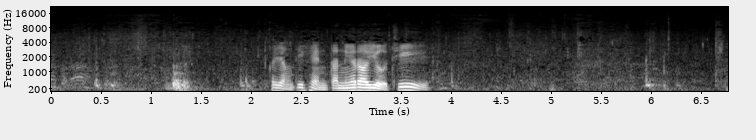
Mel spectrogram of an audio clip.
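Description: Small waves lap gently against rocks.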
